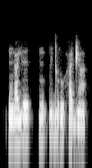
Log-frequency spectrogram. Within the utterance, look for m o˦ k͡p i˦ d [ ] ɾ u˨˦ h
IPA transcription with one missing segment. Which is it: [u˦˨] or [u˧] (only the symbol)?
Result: u˦˨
